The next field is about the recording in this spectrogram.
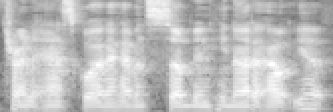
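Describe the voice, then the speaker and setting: A man reading the part of a measured, strategic male volleyball coach in a manga, explaining things calmly. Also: lowish voice. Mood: calm, considering.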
